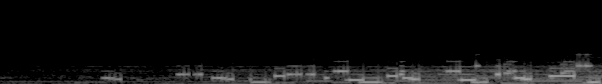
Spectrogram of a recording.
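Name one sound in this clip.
Playful chiming game notes pop and bounce as fruit drops and lands.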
